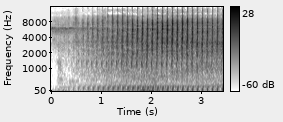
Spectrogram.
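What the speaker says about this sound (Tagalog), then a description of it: "magpapandar tayo makina." A farm water pump engine is pulled into life and settles into a steady, rapid chugging beat that grows louder and stays close throughout, with a voice briefly heard under it.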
